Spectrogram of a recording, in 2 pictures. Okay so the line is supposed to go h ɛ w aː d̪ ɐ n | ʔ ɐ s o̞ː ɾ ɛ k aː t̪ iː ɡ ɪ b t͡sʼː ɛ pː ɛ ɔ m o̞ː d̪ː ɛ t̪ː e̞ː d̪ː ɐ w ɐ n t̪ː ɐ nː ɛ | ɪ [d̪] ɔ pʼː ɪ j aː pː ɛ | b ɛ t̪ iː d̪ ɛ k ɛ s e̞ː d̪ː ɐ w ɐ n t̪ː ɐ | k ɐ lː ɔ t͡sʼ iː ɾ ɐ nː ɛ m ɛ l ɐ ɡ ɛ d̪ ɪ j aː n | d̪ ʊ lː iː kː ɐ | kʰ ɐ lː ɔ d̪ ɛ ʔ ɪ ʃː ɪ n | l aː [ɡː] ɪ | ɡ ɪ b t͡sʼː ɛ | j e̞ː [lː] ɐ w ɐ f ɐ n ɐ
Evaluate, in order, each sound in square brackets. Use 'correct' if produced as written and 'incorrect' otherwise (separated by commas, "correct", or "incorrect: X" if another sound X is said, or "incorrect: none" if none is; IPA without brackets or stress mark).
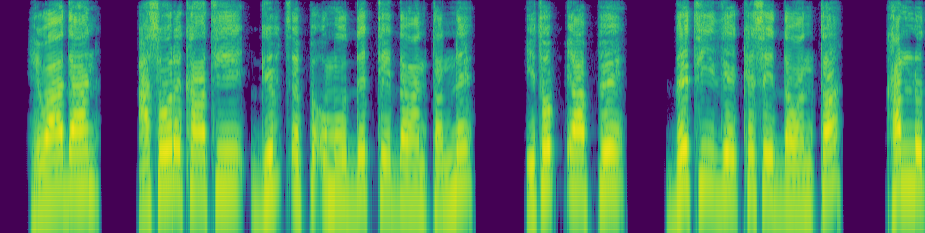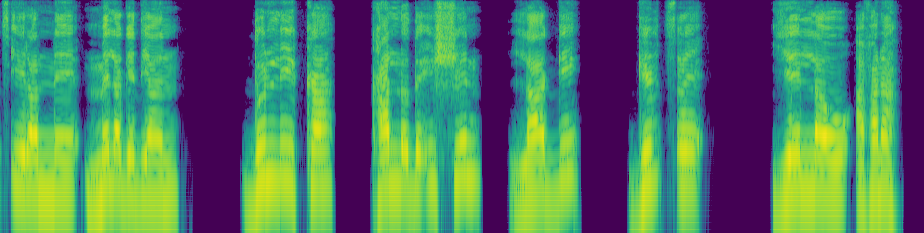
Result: incorrect: t̪, correct, correct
